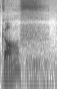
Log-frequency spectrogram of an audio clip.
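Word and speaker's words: Gough: So Gao's pronounced Goff. That's the one, Gao. Smaug is pronounced Smau.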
